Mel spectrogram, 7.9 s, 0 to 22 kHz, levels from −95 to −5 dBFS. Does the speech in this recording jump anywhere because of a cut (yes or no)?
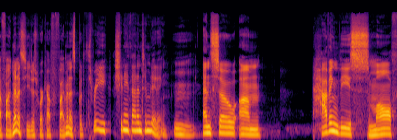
yes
